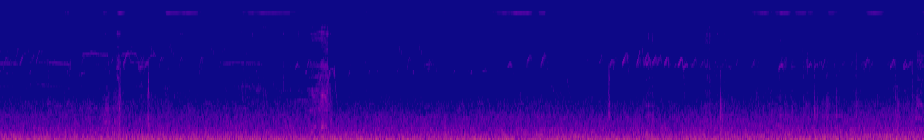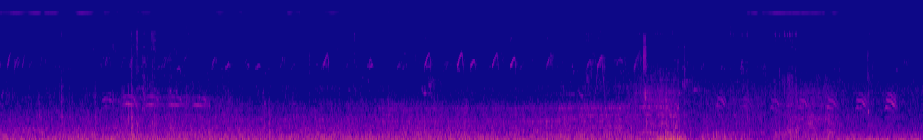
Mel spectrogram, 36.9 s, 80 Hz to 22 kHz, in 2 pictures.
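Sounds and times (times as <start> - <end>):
small birds chirping: 0.0 - 36.9
wind rumble: 14.1 - 36.9.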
